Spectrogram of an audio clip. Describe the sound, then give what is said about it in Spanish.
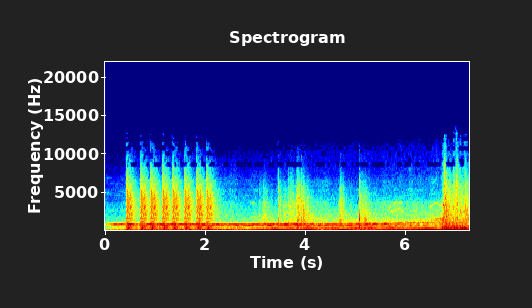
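Gunfire rings out during a suicide commando assault on a building in a wartime Vietnamese city: a rapid burst of sharp, loud shots, then scattered single cracks over a steady low drone. “En cada esquina rugen las armas.”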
